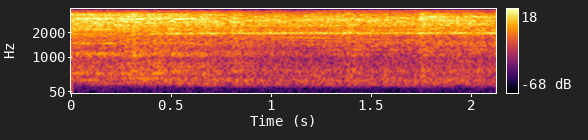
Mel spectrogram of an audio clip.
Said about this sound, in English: The planes are scrambling.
